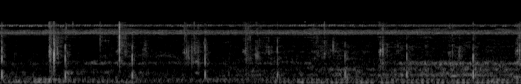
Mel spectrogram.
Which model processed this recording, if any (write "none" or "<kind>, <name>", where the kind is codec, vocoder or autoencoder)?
none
